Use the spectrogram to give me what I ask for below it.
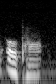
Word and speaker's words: OPAAT: I pronounce it as OPAT.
